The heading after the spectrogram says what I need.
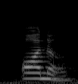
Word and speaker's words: honor: ours, and here also honor. Okay. So uh, H here is pronounced as ours. It is a silent. Okay. H over here and over here is silent.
